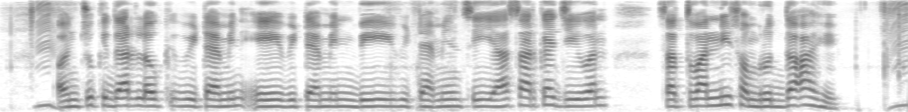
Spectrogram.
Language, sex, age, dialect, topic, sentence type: Marathi, male, 18-24, Varhadi, agriculture, statement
